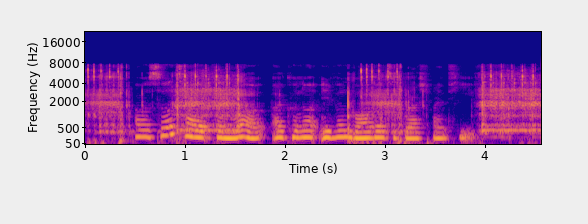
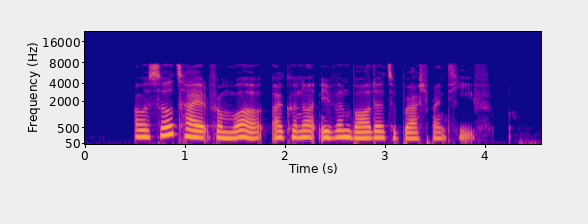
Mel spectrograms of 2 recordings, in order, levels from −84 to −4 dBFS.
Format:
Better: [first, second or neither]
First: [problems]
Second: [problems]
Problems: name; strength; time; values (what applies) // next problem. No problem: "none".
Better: second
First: background sound (Telephone); 6 dB below the speech // room echo; dies away in 0.2 s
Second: none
